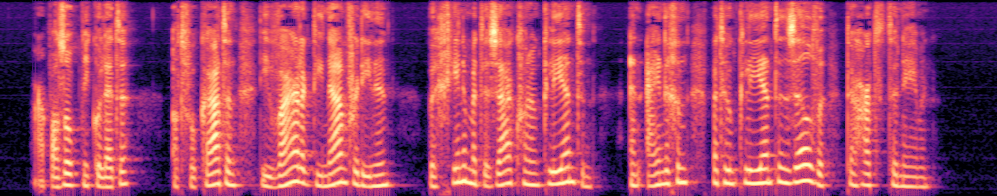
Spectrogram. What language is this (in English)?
Dutch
